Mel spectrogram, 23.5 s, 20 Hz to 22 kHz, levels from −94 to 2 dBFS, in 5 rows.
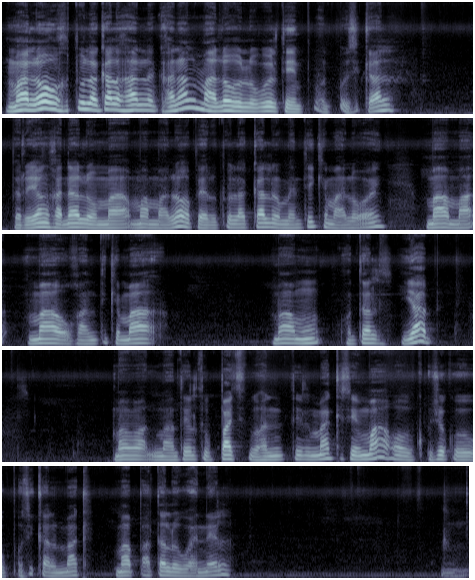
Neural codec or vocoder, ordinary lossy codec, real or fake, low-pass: none; none; real; none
